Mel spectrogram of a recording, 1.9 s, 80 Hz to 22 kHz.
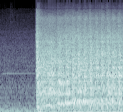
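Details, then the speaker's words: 2003 Lincoln Town Car that sat 7+ years, first start, microphone left at the rear: quick crank catches and settles straight into a steady, even idle; clean, healthy start. "We officially have a running stinking Lincoln."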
